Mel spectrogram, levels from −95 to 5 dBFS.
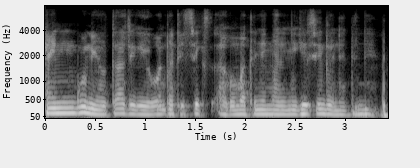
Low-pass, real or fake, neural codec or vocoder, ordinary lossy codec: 7.2 kHz; fake; codec, 44.1 kHz, 2.6 kbps, SNAC; none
